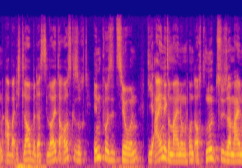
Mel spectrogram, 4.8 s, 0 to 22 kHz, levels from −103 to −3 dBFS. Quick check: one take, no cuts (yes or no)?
no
